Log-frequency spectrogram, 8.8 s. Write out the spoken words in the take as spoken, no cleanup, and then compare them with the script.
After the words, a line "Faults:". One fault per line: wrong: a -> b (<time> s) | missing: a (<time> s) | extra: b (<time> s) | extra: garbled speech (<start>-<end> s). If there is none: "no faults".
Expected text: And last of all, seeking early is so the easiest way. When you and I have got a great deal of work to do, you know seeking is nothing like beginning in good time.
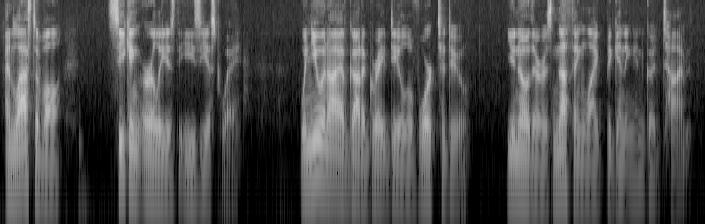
And last of all, seeking early is the easiest way. When you and I have got a great deal of work to do, you know there is nothing like beginning in good time.
Faults:
missing: so (2.2 s)
wrong: seeking -> there (6.6 s)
